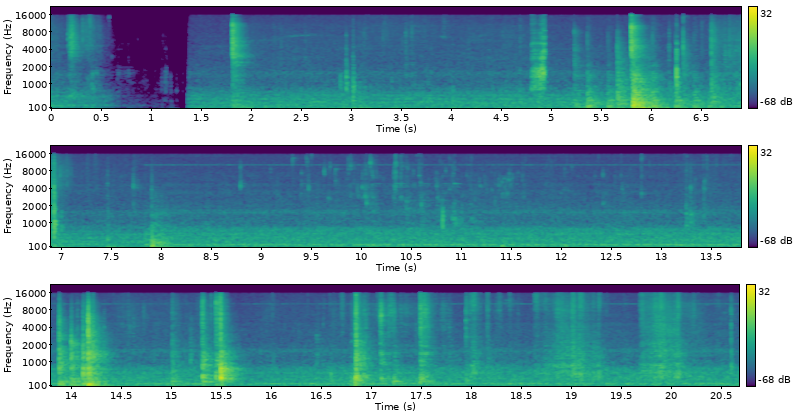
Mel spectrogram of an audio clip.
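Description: Someone making a cup of tea: scattered knocks and clinks of a ceramic mug and kettle on a worktop, and water poured from an electric kettle into a mug, over a low steady hum.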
